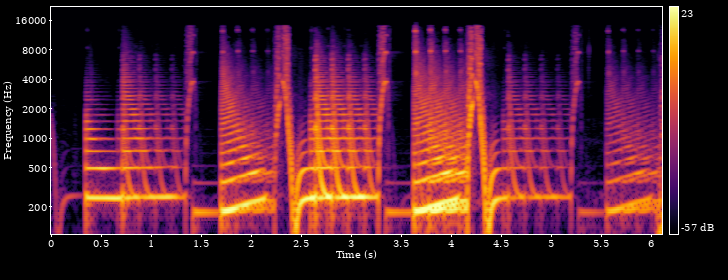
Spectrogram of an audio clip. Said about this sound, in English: So we also have a distortion unit.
